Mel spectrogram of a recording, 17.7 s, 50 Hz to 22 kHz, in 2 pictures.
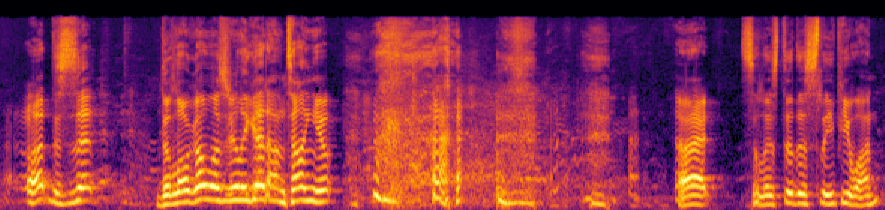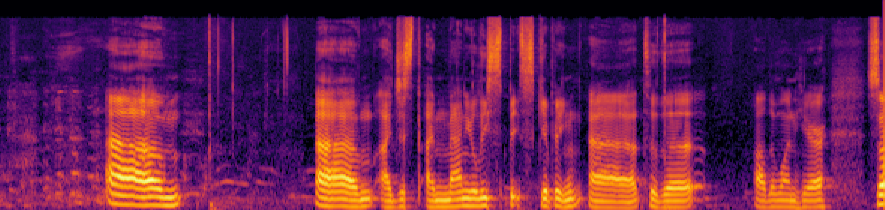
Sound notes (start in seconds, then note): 3.4 audience laughs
